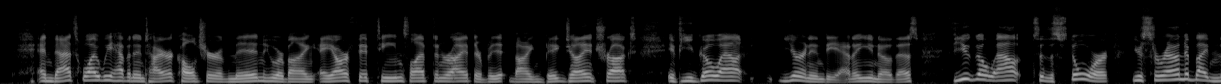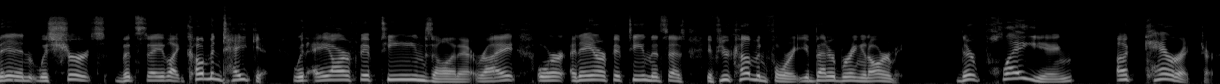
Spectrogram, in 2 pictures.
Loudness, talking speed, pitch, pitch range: -32 LUFS, 195 wpm, 175 Hz, 145-200 Hz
